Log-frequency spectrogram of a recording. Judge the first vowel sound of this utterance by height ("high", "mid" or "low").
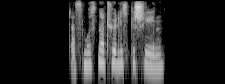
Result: low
